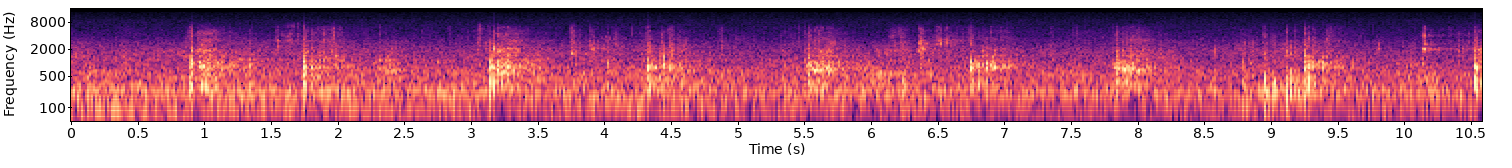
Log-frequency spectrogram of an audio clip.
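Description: Tennis ball being struck by rackets and bouncing on a hard court during a point, about one sharp hit a second, over a faint crowd hush.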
